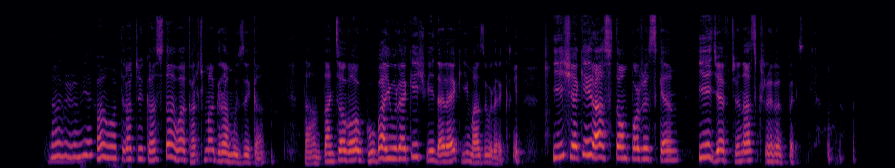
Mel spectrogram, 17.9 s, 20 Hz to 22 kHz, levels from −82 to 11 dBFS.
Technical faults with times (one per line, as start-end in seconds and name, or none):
none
